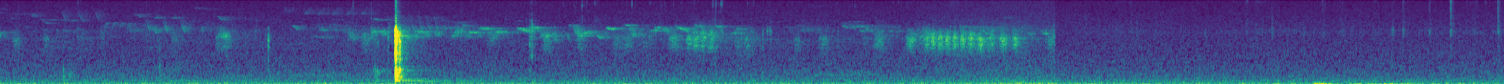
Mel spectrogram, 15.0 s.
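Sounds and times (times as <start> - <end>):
faint birdsong: 0.0 - 10.6.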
